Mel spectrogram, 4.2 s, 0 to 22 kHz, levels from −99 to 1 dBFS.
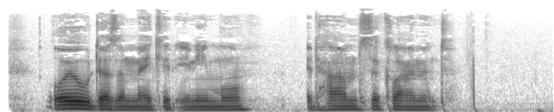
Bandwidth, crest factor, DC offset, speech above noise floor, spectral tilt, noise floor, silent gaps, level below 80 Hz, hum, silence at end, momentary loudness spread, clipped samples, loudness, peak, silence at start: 14 kHz; 18 dB; under 0.1%; 34 dB; -7.5 dB/octave; -57 dBFS; none; -58 dBFS; none; 0.8 s; 16 LU; under 0.1%; -23 LUFS; -6 dBFS; 0.4 s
